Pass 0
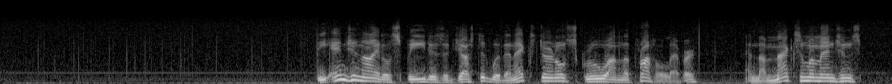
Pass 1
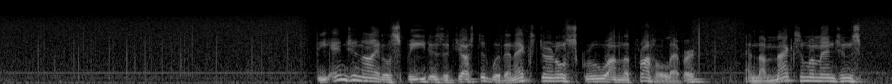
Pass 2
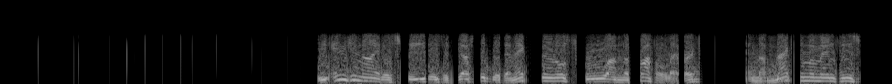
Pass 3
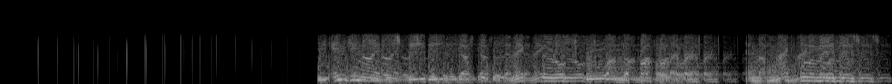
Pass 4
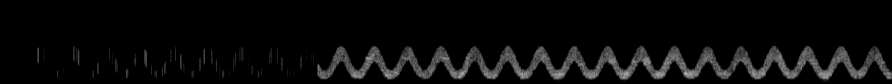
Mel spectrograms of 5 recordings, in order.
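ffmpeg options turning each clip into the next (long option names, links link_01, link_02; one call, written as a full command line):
ffmpeg -i in.wav -af "bandreject=frequency=60:width_type=h:width=6,bandreject=frequency=120:width_type=h:width=6,bandreject=frequency=180:width_type=h:width=6,bandreject=frequency=240:width_type=h:width=6,areverse,acompressor=threshold=-28dB:ratio=6,areverse,volume=2.5dB" out.wav
ffmpeg -i in.wav -af "aecho=1:1:3.9:0.32,aresample=8000,acrusher=bits=4:mix=0:aa=0.5,aresample=44100" out.wav
ffmpeg -i in.wav -filter_complex "[0:a]alimiter=limit=-22.5dB:level=0:latency=1:release=128,asplit=2[link_01][link_02];[link_02]aecho=0:1:193|386|579|772|965:0.631|0.227|0.0818|0.0294|0.0106[link_03];[link_01][link_03]amix=inputs=2:normalize=0" out.wav
ffmpeg -i in.wav -filter_complex "[0:a]asplit=2[link_01][link_02];[link_02]adelay=776,lowpass=frequency=3300:poles=1,volume=-5dB,asplit=2[link_03][link_04];[link_04]adelay=776,lowpass=frequency=3300:poles=1,volume=0.46,asplit=2[link_05][link_06];[link_06]adelay=776,lowpass=frequency=3300:poles=1,volume=0.46,asplit=2[link_07][link_08];[link_08]adelay=776,lowpass=frequency=3300:poles=1,volume=0.46,asplit=2[link_09][link_10];[link_10]adelay=776,lowpass=frequency=3300:poles=1,volume=0.46,asplit=2[link_11][link_12];[link_12]adelay=776,lowpass=frequency=3300:poles=1,volume=0.46[link_13];[link_01][link_03][link_05][link_07][link_09][link_11][link_13]amix=inputs=7:normalize=0,afftfilt=real='re*between(b*sr/1024,440*pow(1600/440,0.5+0.5*sin(2*PI*3*pts/sr))/1.41,440*pow(1600/440,0.5+0.5*sin(2*PI*3*pts/sr))*1.41)':imag='im*between(b*sr/1024,440*pow(1600/440,0.5+0.5*sin(2*PI*3*pts/sr))/1.41,440*pow(1600/440,0.5+0.5*sin(2*PI*3*pts/sr))*1.41)':win_size=1024:overlap=0.75,volume=5dB" out.wav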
